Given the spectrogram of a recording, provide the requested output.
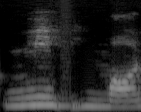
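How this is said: The S is softened into a breathy aspiration. This is how a River Plate Spanish speaker says it. "Con esta aspiración característica"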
